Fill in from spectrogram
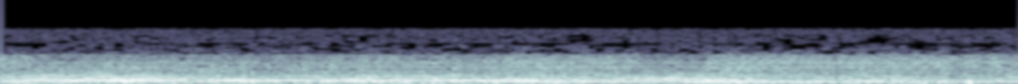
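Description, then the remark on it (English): A loud, steady roar of an airplane engine as a plane dives on other planes in an aerial dogfight over Lake Tahiba, a dense droning hum with a faint whine, continuous with no voices. “Hey, look, the second plane has made a dive on them. They're going to it.”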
